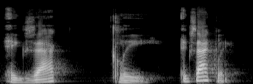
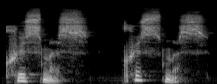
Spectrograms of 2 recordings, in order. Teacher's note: the t is silent when it's between consonants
